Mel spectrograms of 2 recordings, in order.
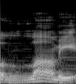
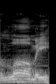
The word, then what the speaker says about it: Lamy: pen it's it's it's called a lami l-a-m-y or lamy but our our dear friend john robert small used to call it the llamy he says it rhymes with mommy but it's l-a-m-y if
